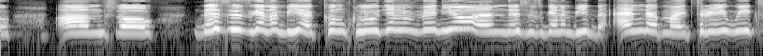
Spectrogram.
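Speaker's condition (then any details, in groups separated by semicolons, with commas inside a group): Cerebral palsy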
